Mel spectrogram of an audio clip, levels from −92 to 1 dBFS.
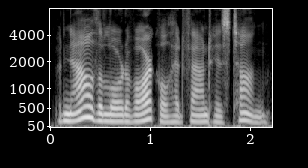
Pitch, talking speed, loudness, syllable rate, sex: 175 Hz, 270 wpm, -17 LUFS, 5.7 syllables/s, female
